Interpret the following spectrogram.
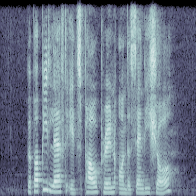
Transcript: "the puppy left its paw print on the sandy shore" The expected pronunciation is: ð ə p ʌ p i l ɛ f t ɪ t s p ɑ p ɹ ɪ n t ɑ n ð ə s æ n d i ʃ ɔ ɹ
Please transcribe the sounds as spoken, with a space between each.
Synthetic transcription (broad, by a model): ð ə p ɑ p i l ɛ f t ɪ t s p ɑ p ɹ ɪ n ɑ n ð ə s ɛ n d i ʃ ɔ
